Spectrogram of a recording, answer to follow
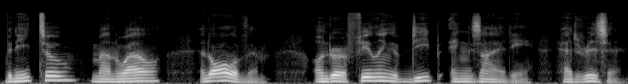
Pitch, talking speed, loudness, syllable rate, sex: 135 Hz, 135 wpm, -16 LUFS, 4.5 syllables/s, male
